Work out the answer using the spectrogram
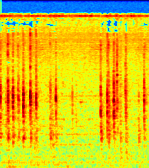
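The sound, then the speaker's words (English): Rapid clicking of two-finger typing on an old clicky computer keyboard, in two quick bursts of keystrokes separated by a brief pause. “she's touch typing it with two fingers.”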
